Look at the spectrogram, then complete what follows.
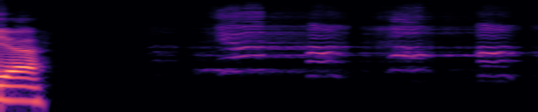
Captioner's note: Reports Loudly to Dan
